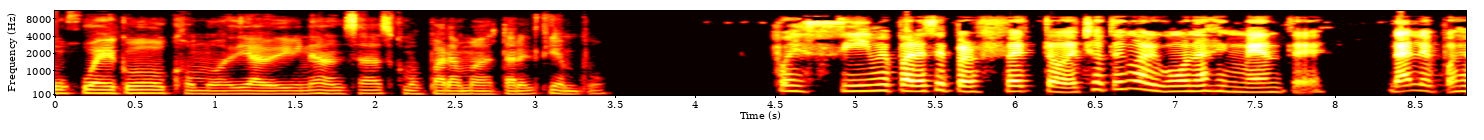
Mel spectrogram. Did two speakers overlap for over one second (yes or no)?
no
